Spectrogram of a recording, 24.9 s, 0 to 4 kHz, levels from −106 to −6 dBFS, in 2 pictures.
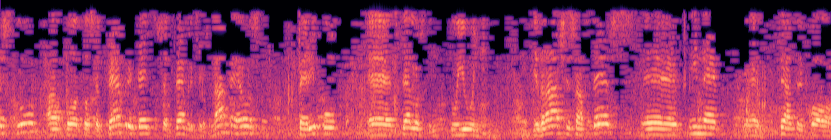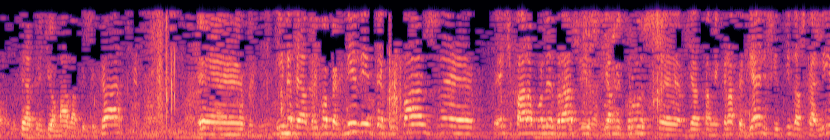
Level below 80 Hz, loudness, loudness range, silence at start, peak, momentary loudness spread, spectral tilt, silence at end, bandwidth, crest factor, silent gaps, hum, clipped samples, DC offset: -50 dBFS; -21 LUFS; 2 LU; 0 s; -4 dBFS; 11 LU; -10 dB/octave; 0 s; 3.8 kHz; 18 dB; none; none; under 0.1%; under 0.1%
